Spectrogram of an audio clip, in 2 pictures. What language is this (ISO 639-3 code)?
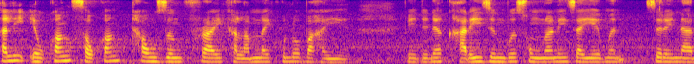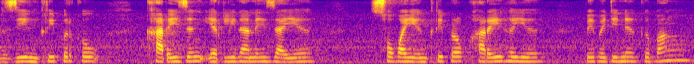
brx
